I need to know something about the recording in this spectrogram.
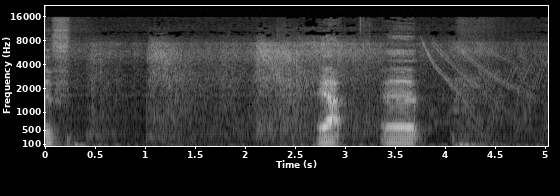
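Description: A burst of energy whooshes and crackles.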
